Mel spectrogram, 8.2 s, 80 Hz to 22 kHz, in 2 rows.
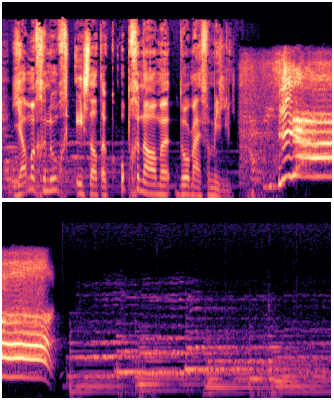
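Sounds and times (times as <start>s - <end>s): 
speech: 0.1s - 3.8s
person screaming with excitement in front of the television: 3.4s - 4.9s.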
